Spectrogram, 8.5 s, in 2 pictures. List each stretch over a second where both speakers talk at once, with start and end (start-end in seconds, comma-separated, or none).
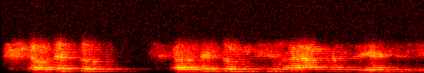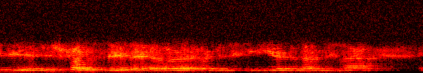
none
